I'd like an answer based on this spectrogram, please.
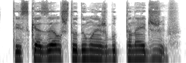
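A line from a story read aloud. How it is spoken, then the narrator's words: Quiet. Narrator (Russian): негромко произнес Атрис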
